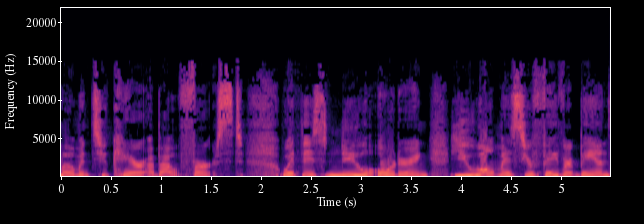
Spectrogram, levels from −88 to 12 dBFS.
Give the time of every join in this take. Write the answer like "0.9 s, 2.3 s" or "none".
none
